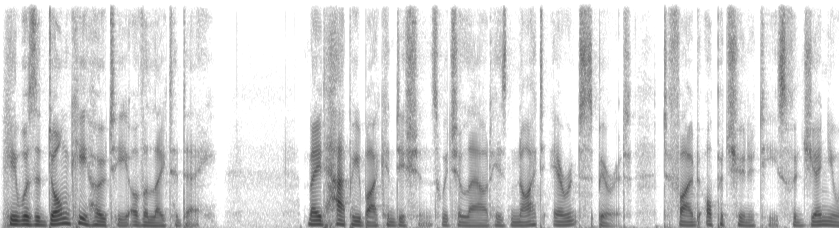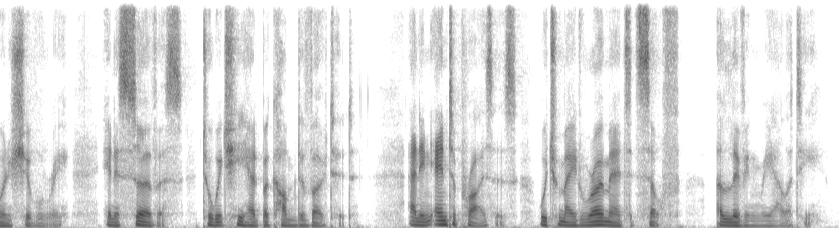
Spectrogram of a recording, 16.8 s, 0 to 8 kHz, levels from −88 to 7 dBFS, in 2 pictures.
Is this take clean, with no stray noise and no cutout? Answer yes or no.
yes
